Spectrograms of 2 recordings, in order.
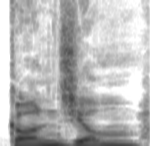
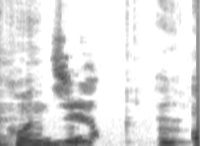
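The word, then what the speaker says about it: Gonjiam: Yeah, Gunjeom. – Oh, did I say it wrong? Gunjeom. – No. – I said it wrong.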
